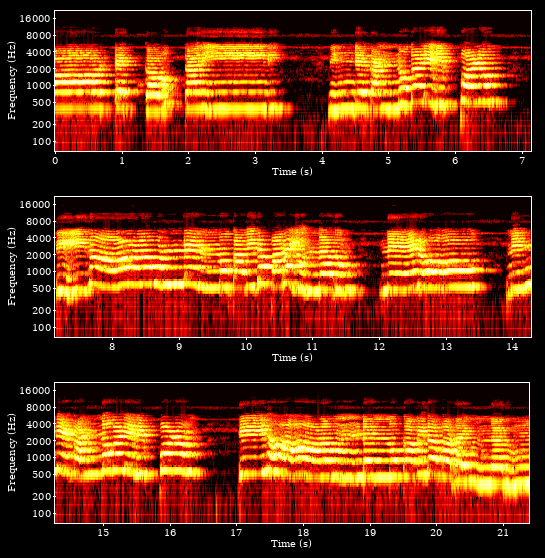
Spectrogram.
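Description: A girl singing a Malayalam poem unaccompanied, in the melodic chanted style of kavithaparayanam recitation, in phrases of a few seconds broken by short pauses for breath.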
